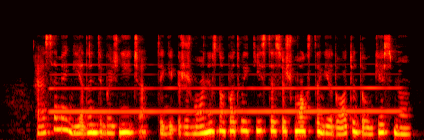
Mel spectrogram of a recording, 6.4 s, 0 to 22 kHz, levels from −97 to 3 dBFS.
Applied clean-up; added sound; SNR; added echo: none; Wind instrument, woodwind instrument; 18 dB; none.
